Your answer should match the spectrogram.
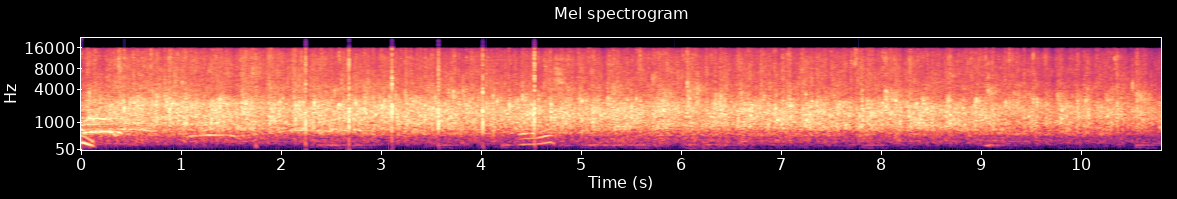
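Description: An audience applauding steadily, with a couple of brief shouts over the clapping; the applause begins to die down near the end.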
